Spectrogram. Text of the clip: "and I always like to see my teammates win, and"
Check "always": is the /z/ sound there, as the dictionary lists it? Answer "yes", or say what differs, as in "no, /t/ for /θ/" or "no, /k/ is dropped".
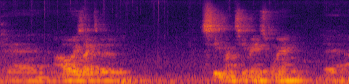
yes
